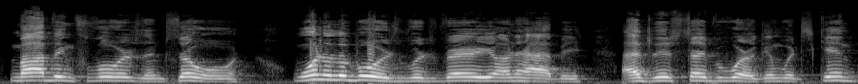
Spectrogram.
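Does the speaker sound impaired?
Yes: cerebral palsy; delayed development.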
